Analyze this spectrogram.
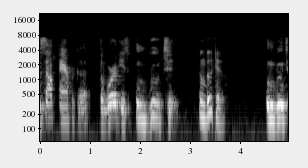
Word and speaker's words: Ubuntu: The word is Ubuntu. Ubuntu. Ubuntu. It's spelled with a U, but it's pronounced U.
